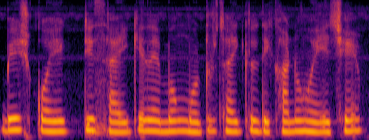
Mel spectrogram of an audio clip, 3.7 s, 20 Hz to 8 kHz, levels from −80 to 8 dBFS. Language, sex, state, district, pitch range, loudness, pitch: Bengali, female, West Bengal, Alipurduar, 215-230 Hz, -15 LUFS, 220 Hz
